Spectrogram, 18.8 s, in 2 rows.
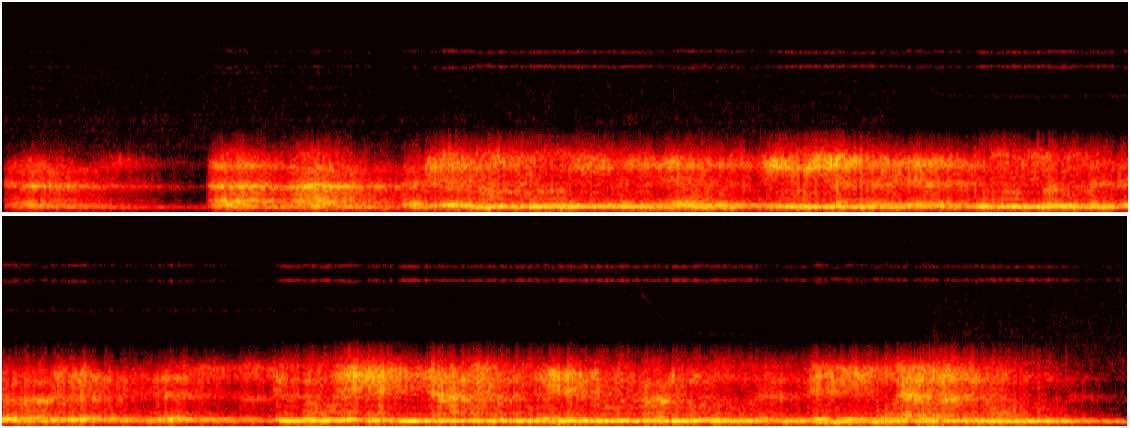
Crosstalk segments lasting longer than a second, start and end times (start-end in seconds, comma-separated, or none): none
